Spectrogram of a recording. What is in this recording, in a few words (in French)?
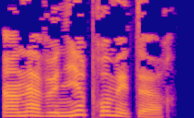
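"Un avenir prometteur", French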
